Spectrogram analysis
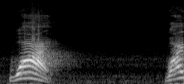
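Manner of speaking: a sudden loud shout of why. Real, not acted. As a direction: blurt it out as an angry shout. Angry rant at officials.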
